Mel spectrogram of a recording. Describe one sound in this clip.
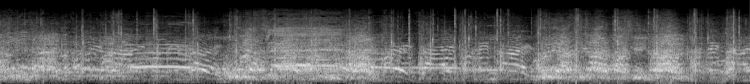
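Hands clap sharply among the crowd.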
